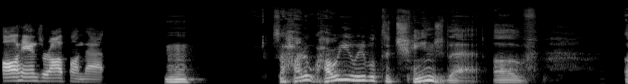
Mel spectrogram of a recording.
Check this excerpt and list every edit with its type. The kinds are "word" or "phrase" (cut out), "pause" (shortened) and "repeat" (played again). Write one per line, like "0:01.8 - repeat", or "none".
none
